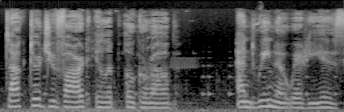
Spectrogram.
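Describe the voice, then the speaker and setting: Actress as practical female mission briefer, mellow, lowish, businesslike, sci-fi game. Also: fairly even intonation, brisk, natural voice. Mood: composed, practical. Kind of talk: game cutscene acting.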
